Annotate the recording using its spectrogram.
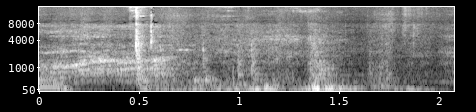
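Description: Footsteps and handling bumps of a hand-held phone being carried while walking, with a low thump about one and a half seconds in; a hummed tune trails off at the very start.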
